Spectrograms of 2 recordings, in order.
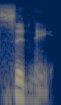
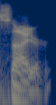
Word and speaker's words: Snyder: I pronounced his last name as Sydney instead of Snyder.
